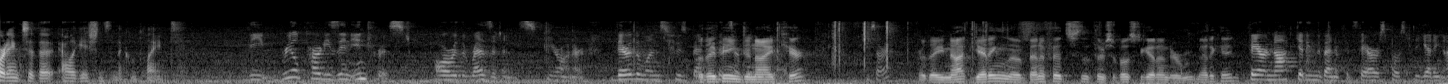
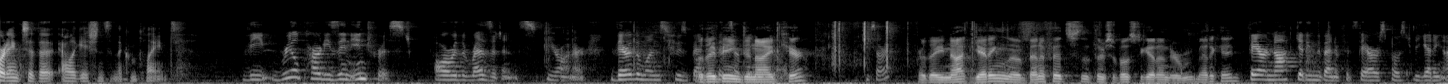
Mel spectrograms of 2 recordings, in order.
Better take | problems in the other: second | background sound (Mechanical fan); 12 dB below the speech

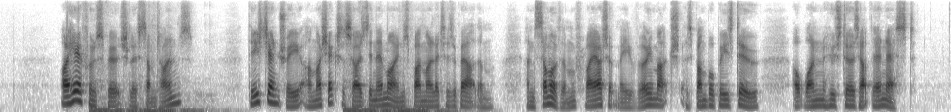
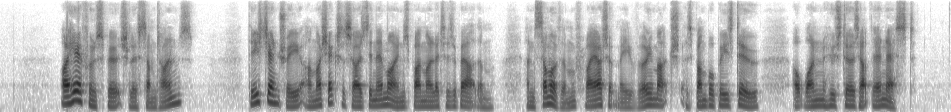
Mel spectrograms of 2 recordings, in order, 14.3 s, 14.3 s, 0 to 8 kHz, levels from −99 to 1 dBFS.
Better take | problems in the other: second | background sound (Bus / Engine); 11 dB below the speech

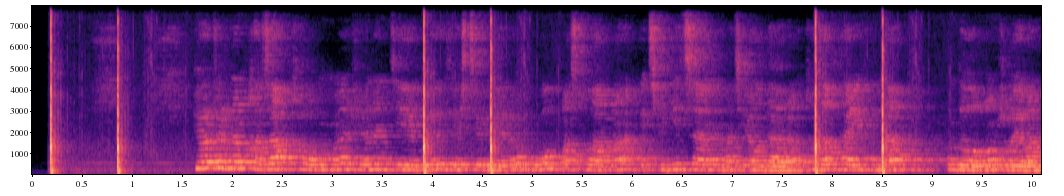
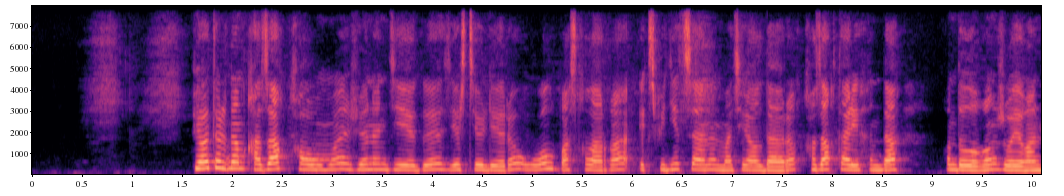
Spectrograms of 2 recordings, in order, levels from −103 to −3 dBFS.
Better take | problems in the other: second | background sound (Tools); 2 dB above the speech // room echo; dies away in 1.2 s

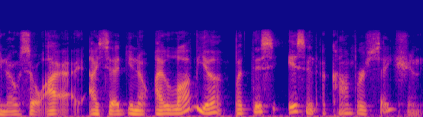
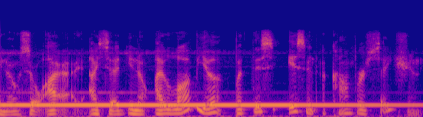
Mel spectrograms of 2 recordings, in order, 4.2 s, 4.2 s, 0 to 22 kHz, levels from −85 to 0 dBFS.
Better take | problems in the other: first | background sound (Telephone); 5 dB above the speech

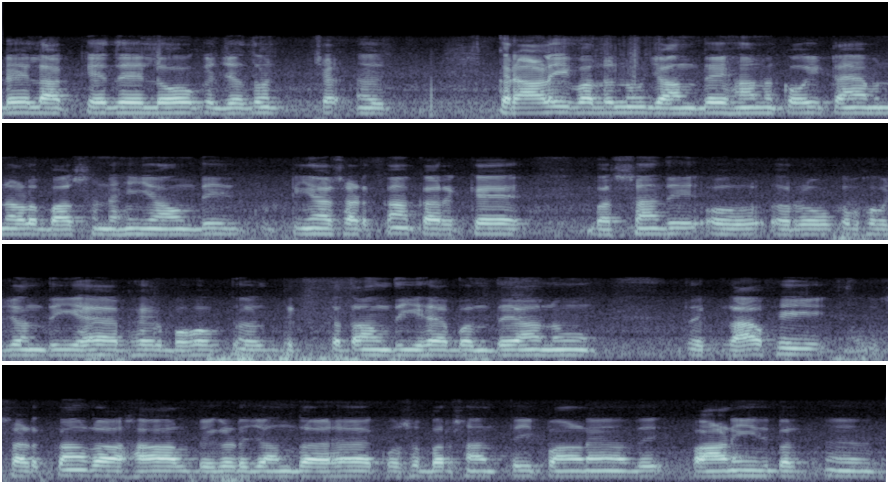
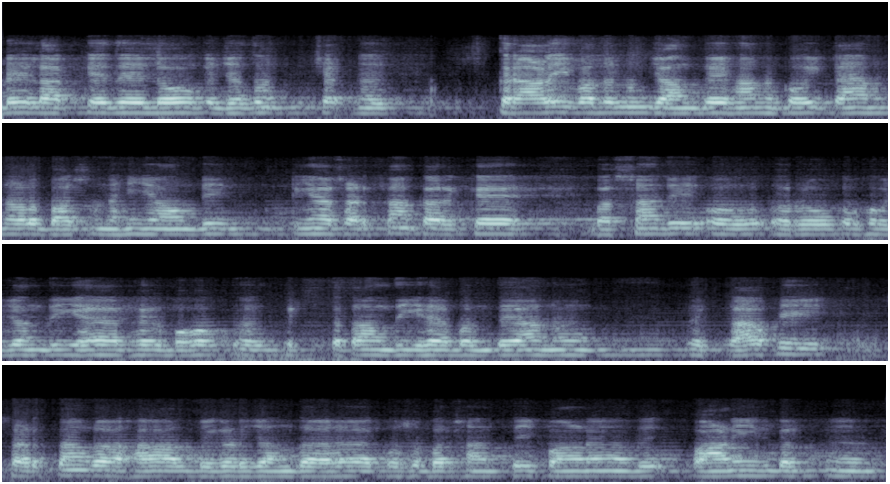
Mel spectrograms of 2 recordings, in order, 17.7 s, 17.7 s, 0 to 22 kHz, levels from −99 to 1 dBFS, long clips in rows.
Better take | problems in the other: first | noise reduction (neural separator model SepFormer DNS4)

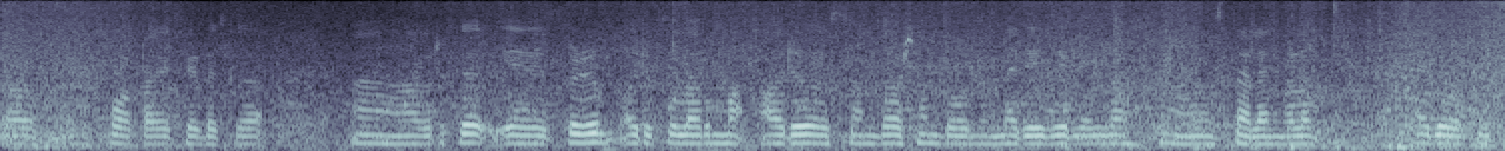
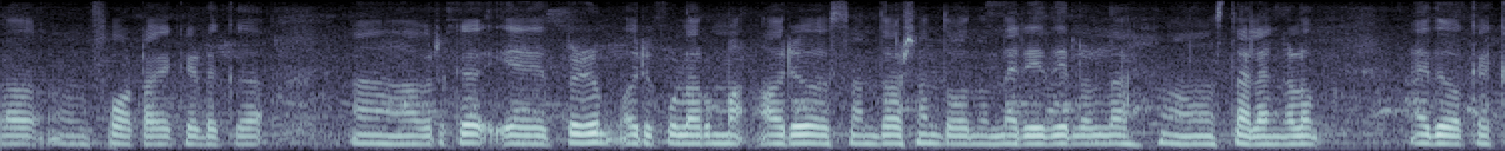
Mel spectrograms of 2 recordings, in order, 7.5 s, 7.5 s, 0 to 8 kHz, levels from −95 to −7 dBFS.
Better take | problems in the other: second | background sound (Waves, surf); 6 dB below the speech

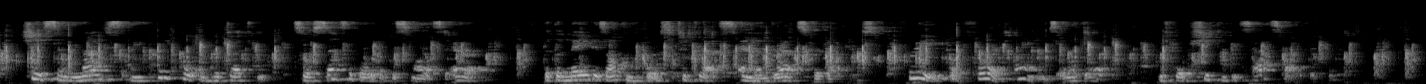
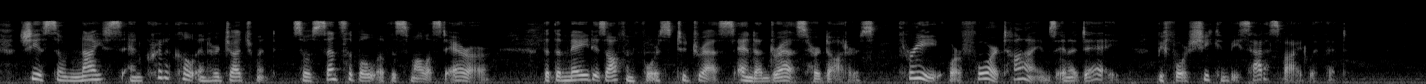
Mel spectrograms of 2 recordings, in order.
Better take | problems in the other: second | noise reduction (classical method WPE with log-MMSE)

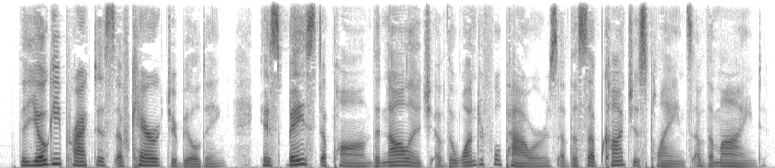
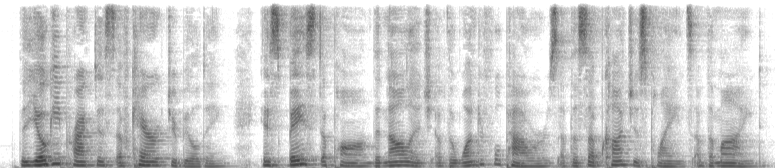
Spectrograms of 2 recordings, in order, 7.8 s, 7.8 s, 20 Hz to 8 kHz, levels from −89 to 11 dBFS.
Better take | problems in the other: first | room echo; dies away in 0.4 s

